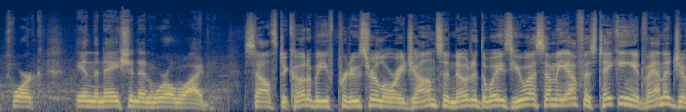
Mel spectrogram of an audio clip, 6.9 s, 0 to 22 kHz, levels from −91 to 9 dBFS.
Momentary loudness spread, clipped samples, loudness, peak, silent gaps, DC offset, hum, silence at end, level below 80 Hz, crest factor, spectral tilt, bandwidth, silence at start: 5 LU; under 0.1%; -15 LUFS; -2 dBFS; none; under 0.1%; none; 0 s; -56 dBFS; 14 dB; -4.5 dB/octave; 15 kHz; 0 s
